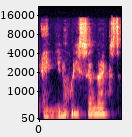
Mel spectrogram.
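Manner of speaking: pointed, focused, angry half-whisper. Retelling how Seth talks when he is mad: imitating Seth's mad half-whisper. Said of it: "He'll sort of whisper to me if he's mad".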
